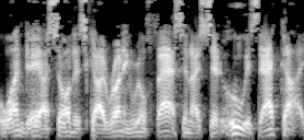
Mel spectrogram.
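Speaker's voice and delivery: fake rough, raspy voice. Quoting Mike talking about the other speaker: raspy Mike voice. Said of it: "in that raspy voice said".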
